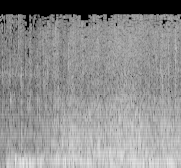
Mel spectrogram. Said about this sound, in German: Als er in das Wasser plumpste, wurde ich ohnmächtig.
